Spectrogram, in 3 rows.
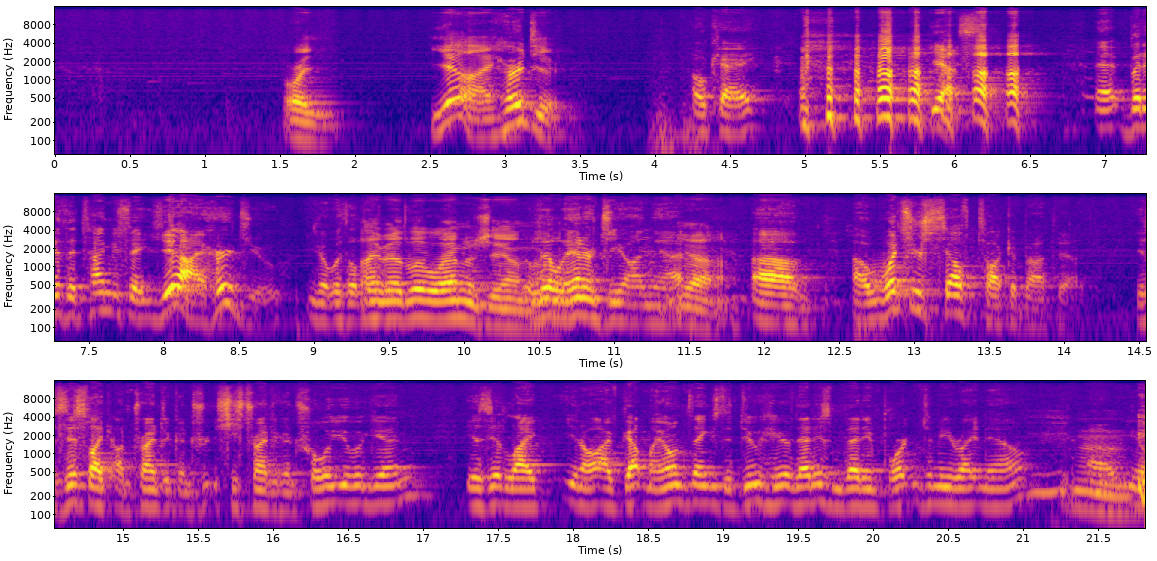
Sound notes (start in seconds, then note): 4.9 laughs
